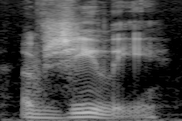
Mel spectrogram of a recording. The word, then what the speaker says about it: Gigli: So that was sort of how I tried to make sense of Gigli, which rhymes with really, by the way.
